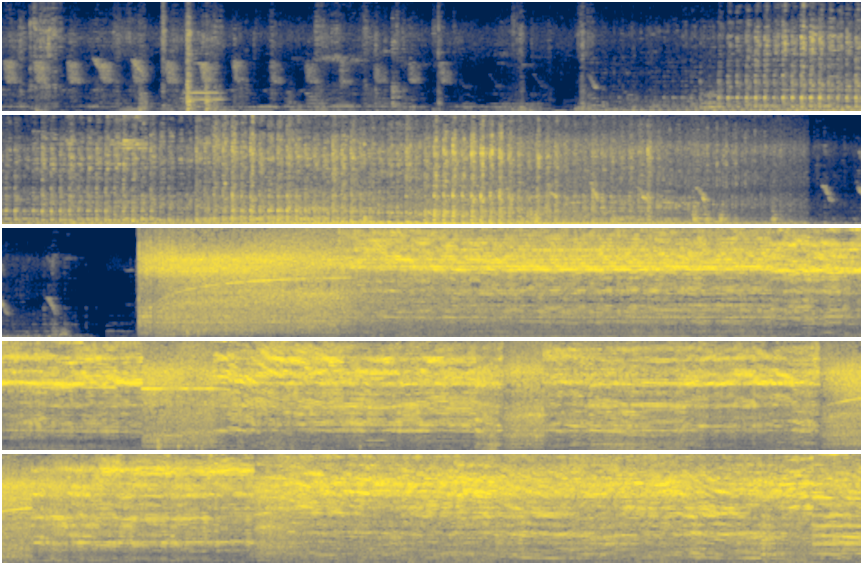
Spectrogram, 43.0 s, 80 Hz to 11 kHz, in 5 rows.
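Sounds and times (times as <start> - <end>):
workshop noise: 0.0 - 42.9
power tool grinding steel: 6.6 - 16.7, 18.6 - 42.9.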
